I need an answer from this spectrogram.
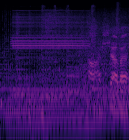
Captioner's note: bike honking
